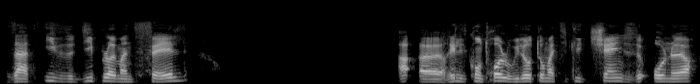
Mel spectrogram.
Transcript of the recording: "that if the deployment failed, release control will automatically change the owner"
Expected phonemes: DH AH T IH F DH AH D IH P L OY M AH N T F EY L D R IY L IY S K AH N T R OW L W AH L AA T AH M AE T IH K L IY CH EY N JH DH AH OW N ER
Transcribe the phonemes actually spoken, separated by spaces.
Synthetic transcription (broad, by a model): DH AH T IH F DH AH D IH P L OY M AH N T F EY L D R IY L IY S K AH T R OW L W AH L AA T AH M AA T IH K L IY CH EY N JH DH AH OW N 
